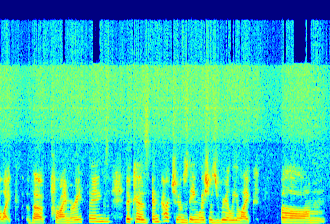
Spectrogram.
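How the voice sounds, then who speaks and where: A woman's voice: on the high side, dry recording, rough recording. A sixteen-year-old girl whose first language is Turkish, answering interview questions casually and filling her speech with "like" and "you know". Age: teens. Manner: chatty, lots of "like" and "you know". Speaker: guest, high school student.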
